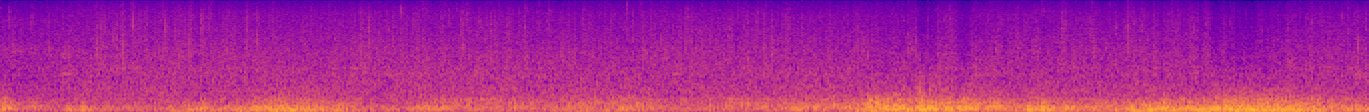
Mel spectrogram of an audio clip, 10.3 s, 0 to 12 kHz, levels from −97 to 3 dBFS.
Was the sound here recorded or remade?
recorded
